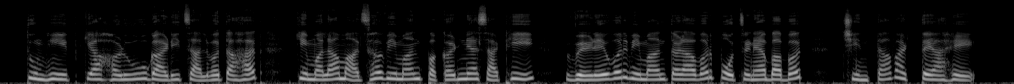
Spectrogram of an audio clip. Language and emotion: Marathi, fearful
